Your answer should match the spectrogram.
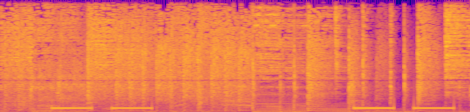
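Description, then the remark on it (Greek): Telephone dialing tones as a call is placed: four steady, loud beeps in two evenly spaced pairs, each about half a second long, sounding over a busy background of music with no talking. “Δεν παίρνουμε τηλέφωνο.”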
